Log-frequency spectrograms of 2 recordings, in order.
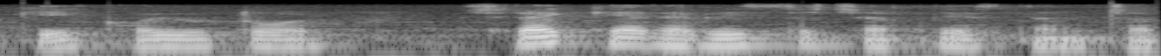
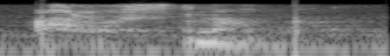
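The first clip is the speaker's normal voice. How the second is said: whispered; 3 semitones higher, 6 dB quieter, slower than usual. Acted. Bede whispering to Márta so the sleepers don't wake. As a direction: whisper it, unvoiced and hushed. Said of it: "És piszegtek".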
